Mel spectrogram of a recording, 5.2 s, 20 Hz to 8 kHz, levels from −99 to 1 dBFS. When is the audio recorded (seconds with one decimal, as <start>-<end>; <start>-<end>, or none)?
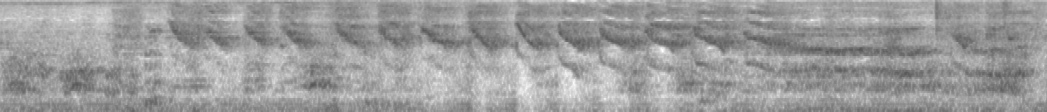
0.0-1.5; 2.8-4.4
